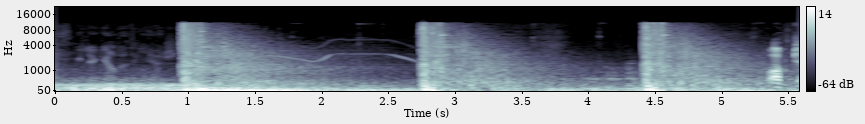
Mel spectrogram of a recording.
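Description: A rifle fires loud, echoing shots.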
